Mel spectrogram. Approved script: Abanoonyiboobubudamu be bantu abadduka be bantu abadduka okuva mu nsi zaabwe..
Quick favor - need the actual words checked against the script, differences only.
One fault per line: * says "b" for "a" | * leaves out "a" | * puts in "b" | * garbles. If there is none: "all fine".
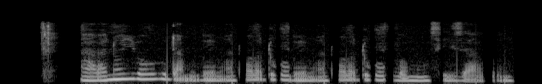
all fine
